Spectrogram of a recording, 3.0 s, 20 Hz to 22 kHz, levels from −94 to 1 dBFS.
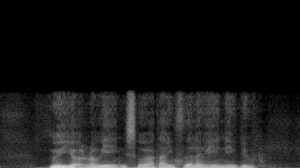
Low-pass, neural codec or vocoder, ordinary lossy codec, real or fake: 9.9 kHz; codec, 16 kHz in and 24 kHz out, 0.4 kbps, LongCat-Audio-Codec, four codebook decoder; none; fake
